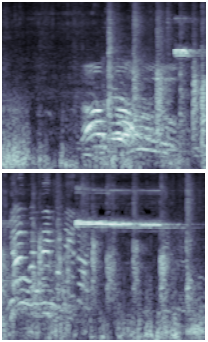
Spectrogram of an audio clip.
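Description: Young players shout loudly to each other outdoors.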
